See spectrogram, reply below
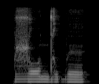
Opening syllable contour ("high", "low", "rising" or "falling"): high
